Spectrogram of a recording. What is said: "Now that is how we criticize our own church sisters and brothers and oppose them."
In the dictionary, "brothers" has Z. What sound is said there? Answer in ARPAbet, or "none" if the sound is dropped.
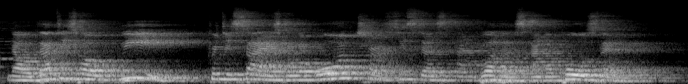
Z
